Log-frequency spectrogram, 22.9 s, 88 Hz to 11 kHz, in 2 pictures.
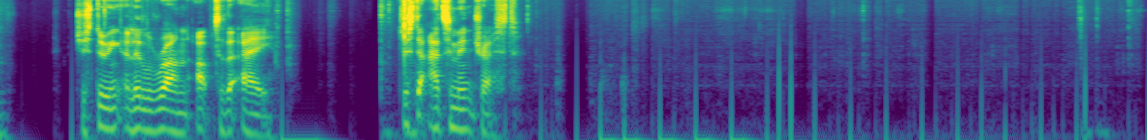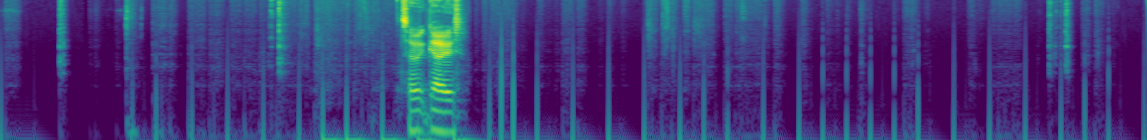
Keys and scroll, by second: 3.7 BackSpace, 4.0 space, 10.7 space, 12.6 space.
